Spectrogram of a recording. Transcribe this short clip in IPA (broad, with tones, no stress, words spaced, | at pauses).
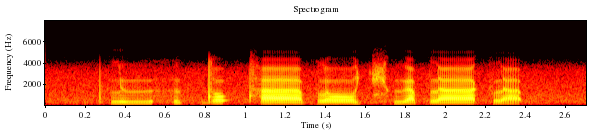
pʰlɯː˦˥hɯ˥˩k̚dɔ˥˩ʔ tʰaː˧plɔː˧ t͡ɕʰɯ˧a̯plaː˦˥kla˨˩p̚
